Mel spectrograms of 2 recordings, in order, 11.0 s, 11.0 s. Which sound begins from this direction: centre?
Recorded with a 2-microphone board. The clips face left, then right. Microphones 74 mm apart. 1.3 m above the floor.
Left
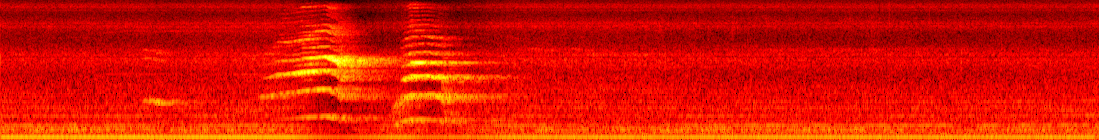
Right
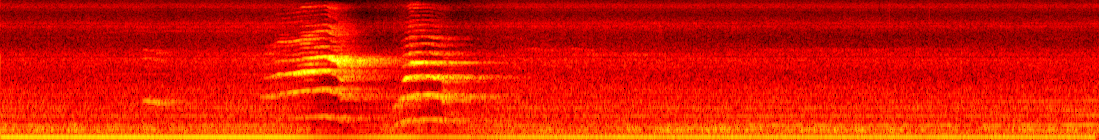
A cat meowing, at 1.4 s.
